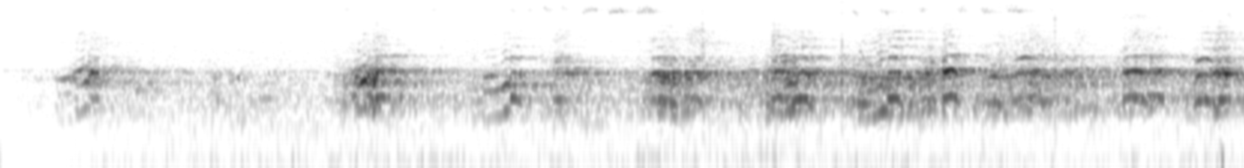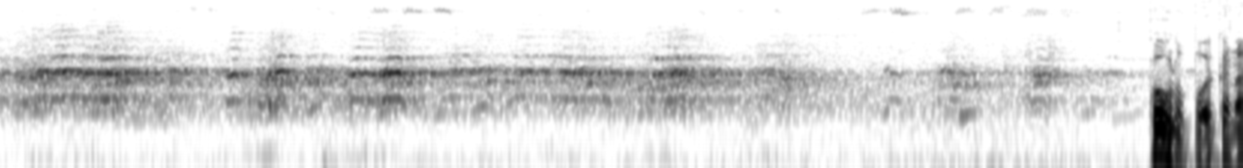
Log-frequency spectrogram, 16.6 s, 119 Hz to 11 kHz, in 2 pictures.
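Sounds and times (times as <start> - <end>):
flock of Canada geese honking: 0.0 - 16.3
speech: 16.0 - 16.5.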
